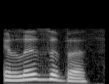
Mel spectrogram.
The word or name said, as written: Elizabeth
